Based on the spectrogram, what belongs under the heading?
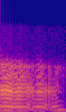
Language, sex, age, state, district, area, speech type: Malayalam, male, 45-60, Kerala, Palakkad, rural, conversation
